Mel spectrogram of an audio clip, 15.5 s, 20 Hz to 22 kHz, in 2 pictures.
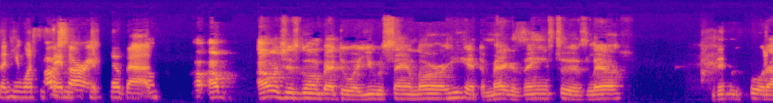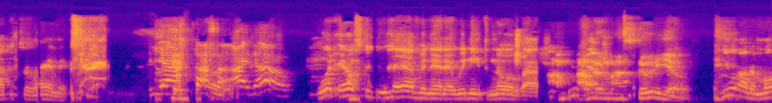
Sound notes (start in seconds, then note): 9.3 laughter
